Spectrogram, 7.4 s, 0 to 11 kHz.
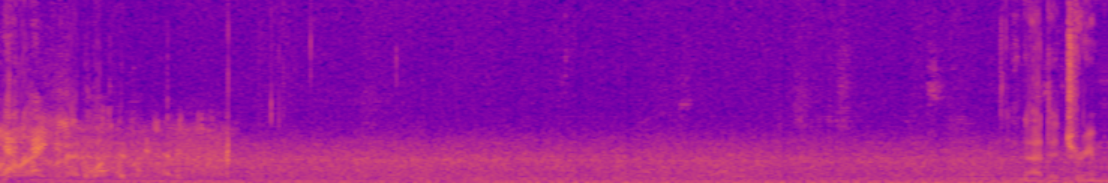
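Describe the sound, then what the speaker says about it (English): A United Boeing Dreamliner taxis out toward the 28 runways at SFO, a steady loud engine roar that holds throughout, with talk over it. "United Dreamliner heading out to the 28s."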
